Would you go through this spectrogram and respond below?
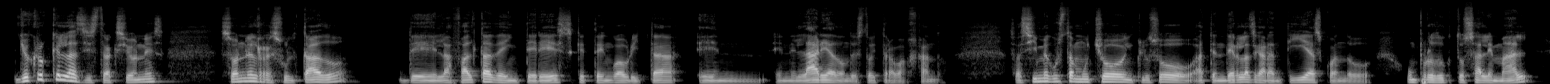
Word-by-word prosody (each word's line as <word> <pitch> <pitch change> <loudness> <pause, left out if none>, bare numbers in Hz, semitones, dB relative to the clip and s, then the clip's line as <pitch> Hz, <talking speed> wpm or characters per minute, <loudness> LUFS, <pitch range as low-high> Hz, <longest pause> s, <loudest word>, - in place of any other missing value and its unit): Yo 165 +2 +4
creo 225 -1 +2
que 220 - +3
las 170 - +6
distracciones 105 +6 -2 0.5
son 125 +4 +1
el 150 -1 +4
resultado 105 +3 +1 0.4
de 90 0 -1
la 95 +1 -1
falta 105 +6 +3
de 100 -2 +1
interés 90 +2 -1
que 95 - -5
tengo 95 +1 -2
ahorita 90 +1 -1
en 80 -4 -7
en 85 0 -8
el 85 +2 -2
área 105 +1 +5
donde 80 -3 -3
estoy 85 +1 -7
trabajando, 80 -3 -9 0.6
o - - -34
sea, - - -4
sí 130 - 0
me 140 - +3
gusta 135 +1 +1
mucho, 120 -1 +4
incluso 100 -1 0
atender 90 +3 -1
las 110 -1 +1
garantías 100 +3 0
cuando 80 -3 -7 0.3
un 105 0 -1
producto 105 -1 0
sale 95 -3 +1
mal 90 +9 +1
95 Hz, 145 wpm, -23 LUFS, 85-110 Hz, 0.6 s, las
